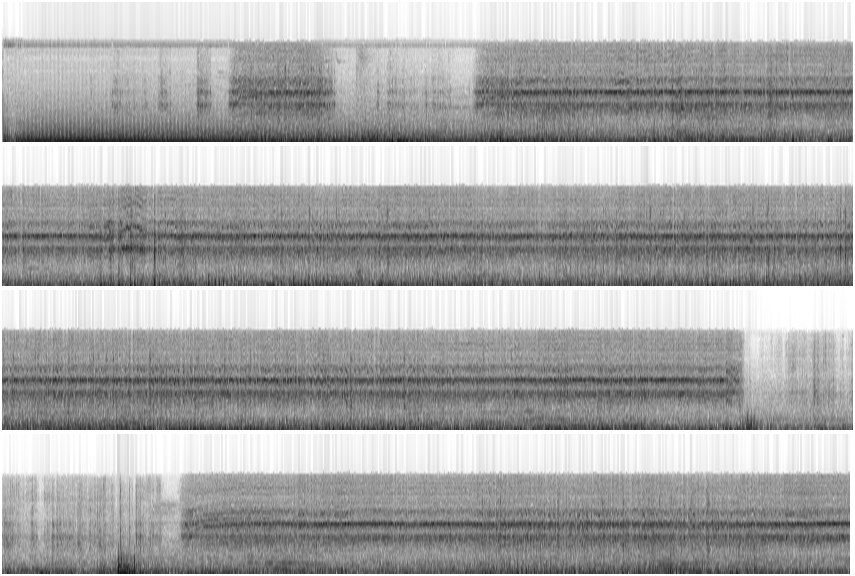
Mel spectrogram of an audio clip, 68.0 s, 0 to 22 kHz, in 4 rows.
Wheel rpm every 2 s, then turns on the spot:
10, 40, 140, 20, 120, 230, 230, 230, 230, 260, 220, 220, 230, 220, 220, 230, 230, 240, 240, 230, 230, 220, 220, 190, 20, 20, 30, 190, 220, 230, 230, 230, 220, 220.
6-8 48-52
